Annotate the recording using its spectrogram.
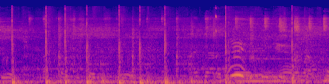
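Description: Basketballs being dribbled hard on a gym court: a quick, even run of bounces, about four a second, that stops a little before the end. A brief pitched sound that rises and falls, the loudest moment, comes about three seconds in.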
